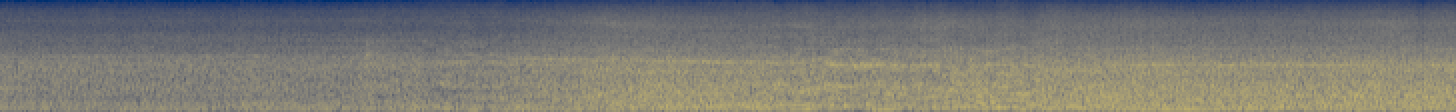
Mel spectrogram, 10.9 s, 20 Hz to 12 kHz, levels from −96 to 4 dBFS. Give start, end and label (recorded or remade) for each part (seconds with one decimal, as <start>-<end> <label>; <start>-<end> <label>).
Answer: 0.0-3.2 recorded; 3.2-3.8 remade; 3.8-5.8 recorded; 5.8-7.8 remade; 7.8-10.9 recorded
